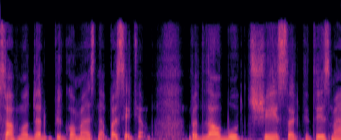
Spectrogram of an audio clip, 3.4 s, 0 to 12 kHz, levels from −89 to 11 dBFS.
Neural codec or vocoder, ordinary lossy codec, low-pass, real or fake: autoencoder, 22.05 kHz, a latent of 192 numbers a frame, VITS, trained on many speakers; MP3, 64 kbps; 9.9 kHz; fake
